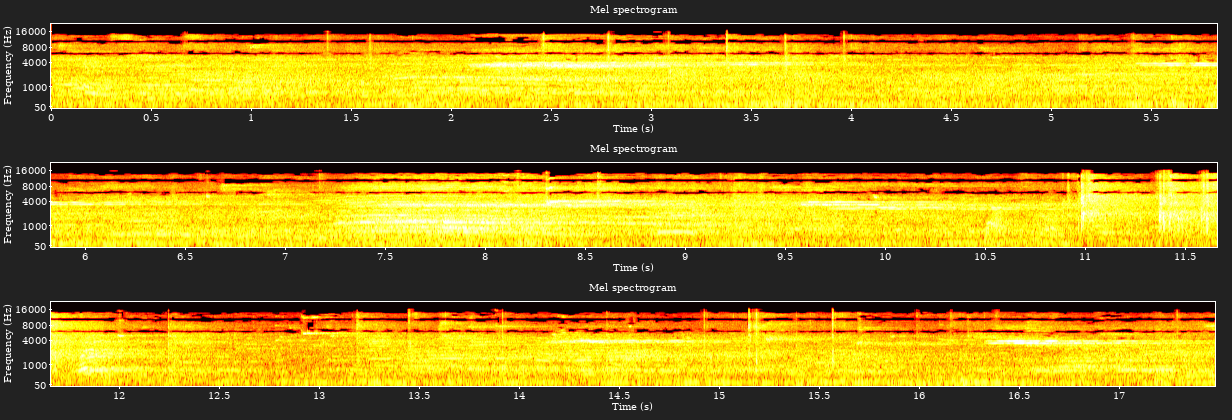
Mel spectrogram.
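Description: Young players chatter and call out in a huddle, echoing in a large hall.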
